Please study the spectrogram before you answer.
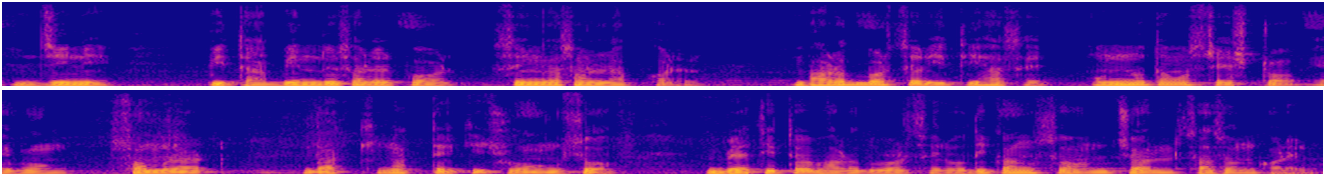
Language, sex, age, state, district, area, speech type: Bengali, male, 18-30, West Bengal, North 24 Parganas, urban, spontaneous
